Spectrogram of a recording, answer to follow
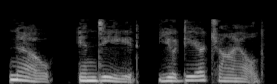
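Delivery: usual speaking voice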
